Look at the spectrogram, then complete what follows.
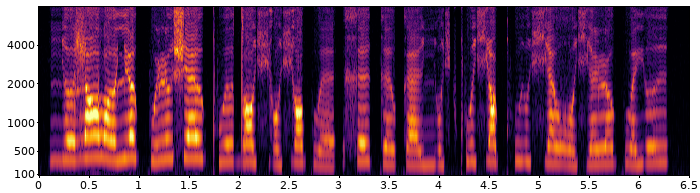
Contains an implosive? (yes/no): no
